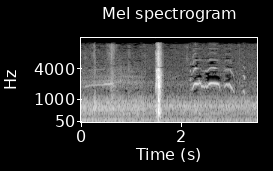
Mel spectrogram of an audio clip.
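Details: Two peregrine falcon chicks being fed on an Axel Tower nest, Netherlands, 12:43 on 19 April 2022; a loud knock, then a few short high whistled whines with harmonics over low hum.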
